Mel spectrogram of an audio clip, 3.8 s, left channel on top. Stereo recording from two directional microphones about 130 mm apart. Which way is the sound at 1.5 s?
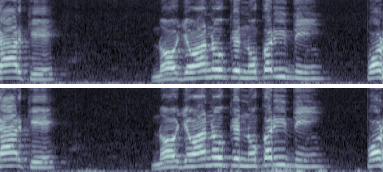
5° right (ahead or behind).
